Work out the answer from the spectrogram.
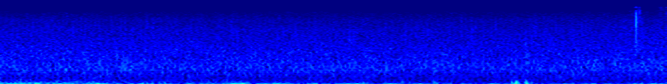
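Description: Light drizzle of rain falling as a faint, even hiss, steady throughout with a few soft low patters and no other sound standing out.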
